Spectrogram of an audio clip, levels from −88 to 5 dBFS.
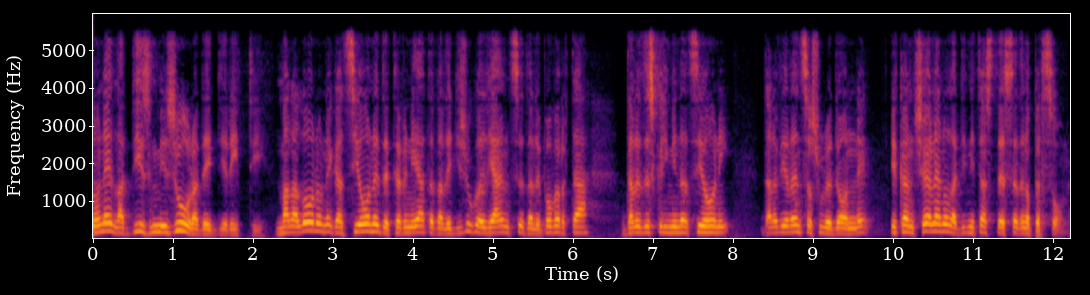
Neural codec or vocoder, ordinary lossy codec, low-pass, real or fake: codec, 16 kHz, 0.5 kbps, X-Codec, WavLM features, trained on Multilingual LibriSpeech; none; 5.4 kHz; fake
